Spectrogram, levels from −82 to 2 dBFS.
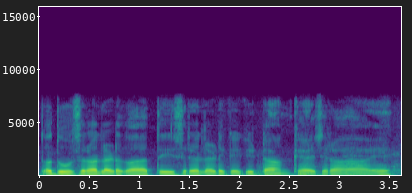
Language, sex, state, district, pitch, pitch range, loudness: Hindi, male, Uttar Pradesh, Saharanpur, 110 Hz, 105-115 Hz, -17 LUFS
